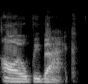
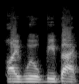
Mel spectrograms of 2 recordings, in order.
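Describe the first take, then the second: First: I will is contracted to one syllable. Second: I will is said as two full words. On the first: The speaker calls it right. "no, no, no ... It's, it's, I'll be back" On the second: The speaker calls it wrong. "his natural inclination was to say, I will be back"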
